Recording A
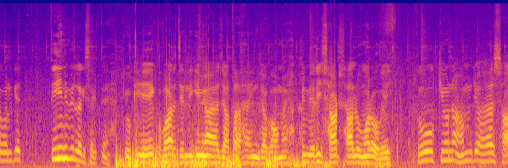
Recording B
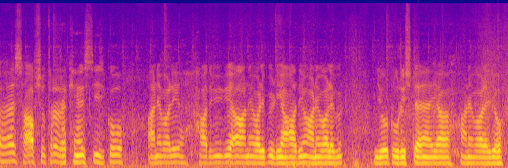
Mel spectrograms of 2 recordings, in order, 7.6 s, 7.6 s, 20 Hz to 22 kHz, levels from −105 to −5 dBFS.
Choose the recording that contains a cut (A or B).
A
